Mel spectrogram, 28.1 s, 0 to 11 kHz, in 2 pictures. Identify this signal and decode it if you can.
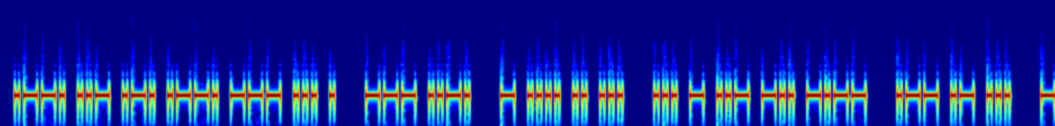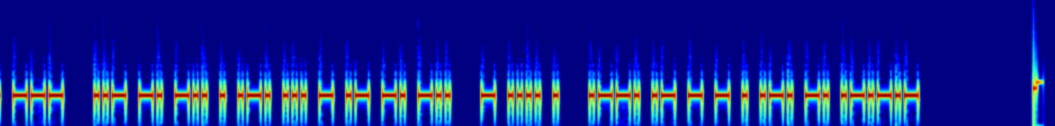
Morse code, heard as a keyed tone, about 21 wpm, 700 Hz. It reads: PURPOSE OF THIS STUDY WAS TO UNDERSTAND THE PATTERN.
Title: Sentences with 5-Word Phrases - Spoken Beginning - 20wpm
